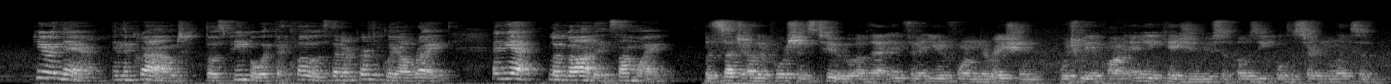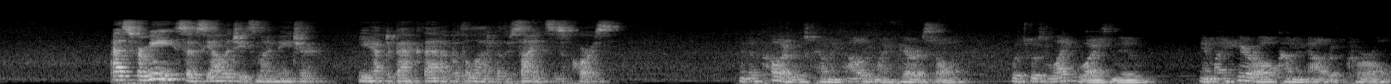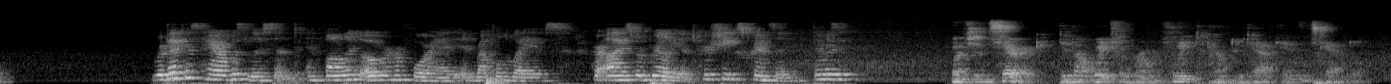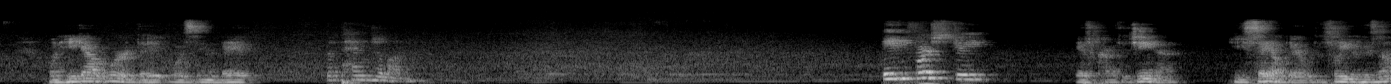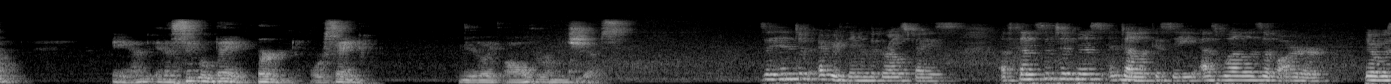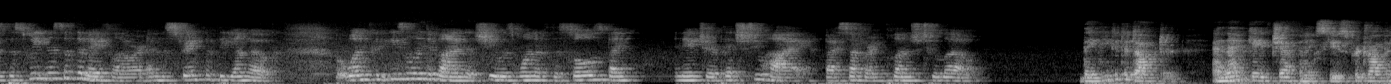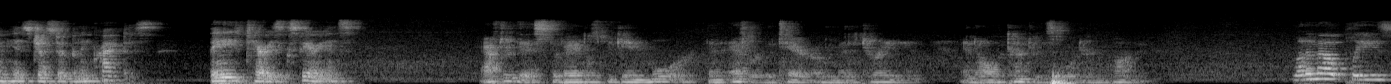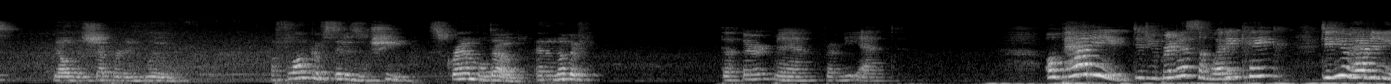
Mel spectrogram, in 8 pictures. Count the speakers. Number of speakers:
seven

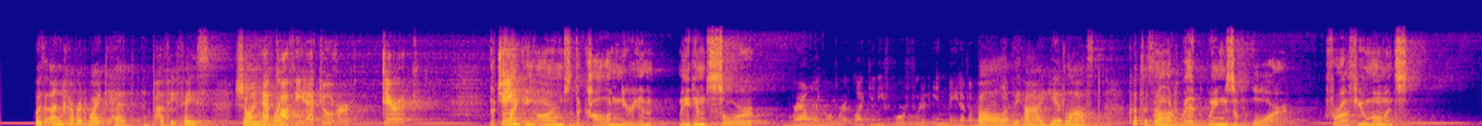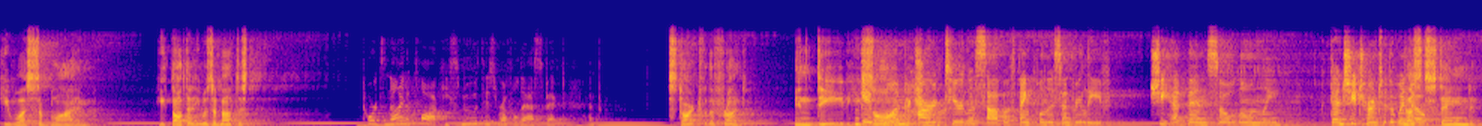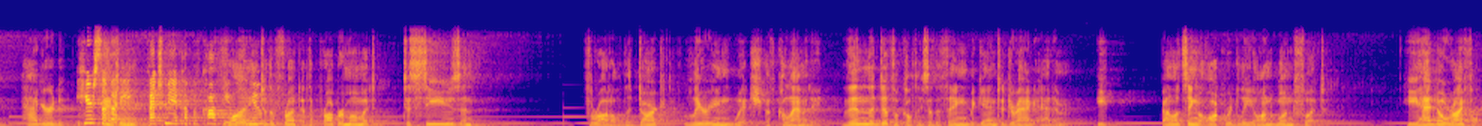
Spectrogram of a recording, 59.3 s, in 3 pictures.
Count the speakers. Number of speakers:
four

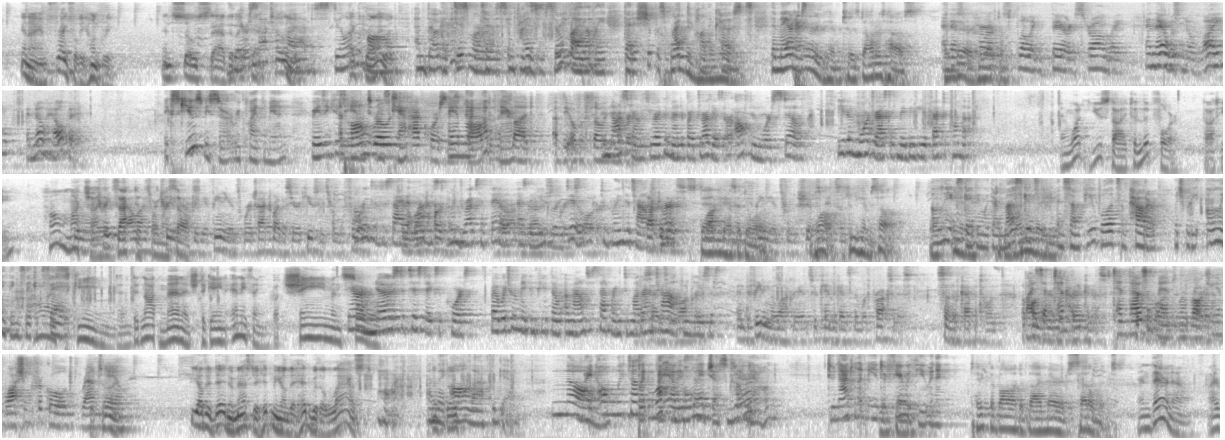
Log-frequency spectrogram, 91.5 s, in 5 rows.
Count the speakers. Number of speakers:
ten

